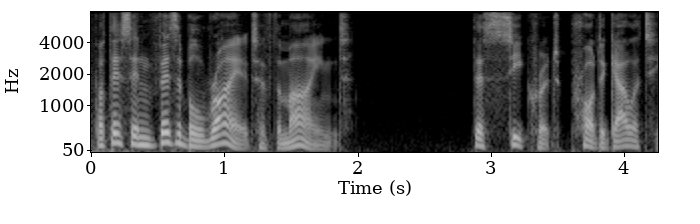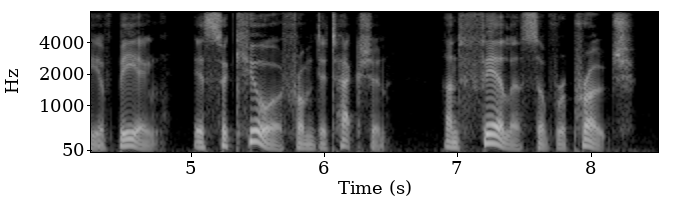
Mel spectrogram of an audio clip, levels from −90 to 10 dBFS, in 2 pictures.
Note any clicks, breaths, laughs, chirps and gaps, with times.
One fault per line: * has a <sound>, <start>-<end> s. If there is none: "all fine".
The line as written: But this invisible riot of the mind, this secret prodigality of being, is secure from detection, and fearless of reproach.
all fine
